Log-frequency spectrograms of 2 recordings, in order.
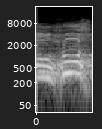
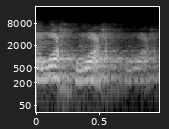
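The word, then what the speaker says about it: وحوح: হাদিসের বর্ণনাকারী সাহাবীর নাম হুসাইন ইবনে উহুহ রাদিয়াল্লাহু আনহু। কেউ কেউ বলেন হুসাইন ইবনে ওয়াহওয়াহ, ওয়াও হা ওয়াও হা উহুদ, তো বিশুদ্ধ উচ্চারণ হলো হুসাইন ইবনে উহুহ।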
